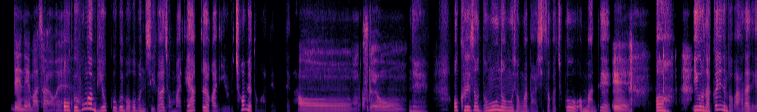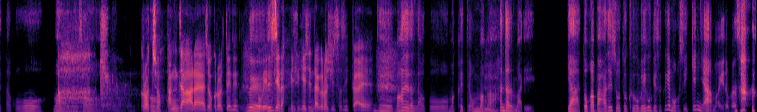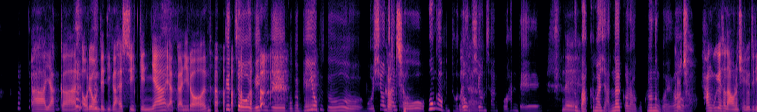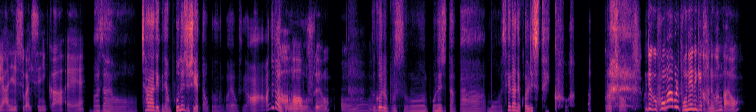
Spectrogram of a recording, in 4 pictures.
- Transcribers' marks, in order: laugh; other noise; laughing while speaking: "나가"; "있으니까" said as "니까"; put-on voice: "야. 네가 말해줘도 그거 외국에서 끓여 먹을 수 있겠냐?"; laugh; laugh; other background noise; laughing while speaking: "있고"; laugh
- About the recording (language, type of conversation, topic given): Korean, podcast, 가족에게서 대대로 전해 내려온 음식이나 조리법이 있으신가요?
